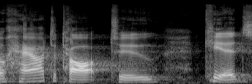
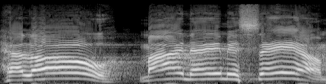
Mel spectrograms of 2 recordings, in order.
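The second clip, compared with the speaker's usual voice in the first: very loud, over-careful, high-pitched, one word stretched; 11 semitones higher, 8 dB louder than usual. Retelling bending over to greet a man for the first time: retelling speaking too loudly. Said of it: "Just about that loud".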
